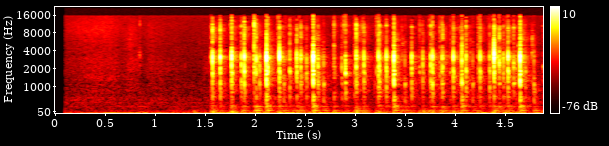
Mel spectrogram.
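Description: A navy Rama Works Lake U80-A Alpaca 80% mechanical keyboard, with an aluminium case, brass plate and dark ABS keycaps, rests on a desk mat while both hands type on it continuously with their fingertips. After about a second and a half of faint low hiss, a steady run of quick, sharp, clacky key taps begins. The taps are bright and short-lived, centred around 3 kHz, with a soft low thock underneath.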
